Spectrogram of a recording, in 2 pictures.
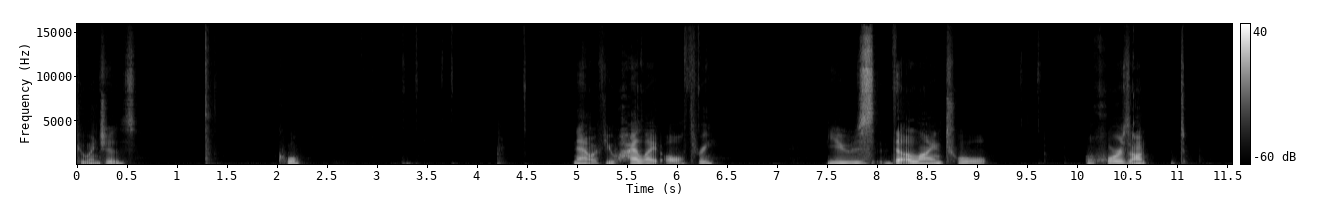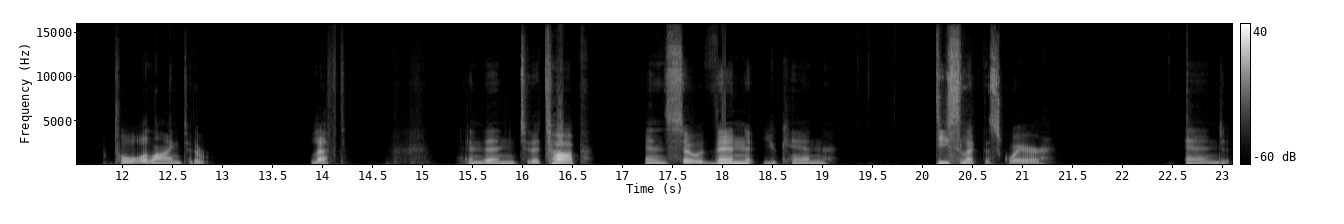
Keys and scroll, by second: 1.2 Return.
